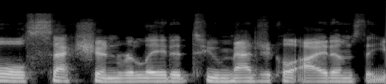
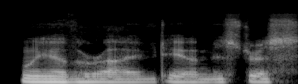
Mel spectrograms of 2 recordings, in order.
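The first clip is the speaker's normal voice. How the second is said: deep, dreadful, terrible knight voice; 4 semitones lower than usual. Narrating a scene, the speaker voices a knight with a flaming sword addressing his mistress in a terrible voice. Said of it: "speaking in a, a terrible voice".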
